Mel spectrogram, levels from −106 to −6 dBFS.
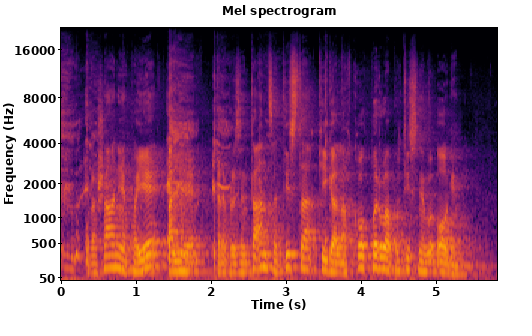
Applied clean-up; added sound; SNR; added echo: none; Cough; 11 dB; none.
